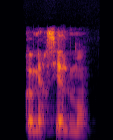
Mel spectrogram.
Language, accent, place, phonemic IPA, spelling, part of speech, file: French, France, Lyon, /kɔ.mɛʁ.sjal.mɑ̃/, commercialement, adverb, LL-Q150 (fra)-commercialement.wav
- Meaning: commercially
